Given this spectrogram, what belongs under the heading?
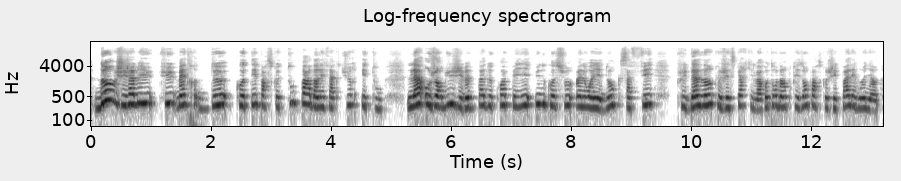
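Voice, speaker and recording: Nasal woman with a head cold. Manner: drops to a soft, low voice for quick asides. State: stuffy nose from a cold. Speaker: YouTuber reading a viewer's letter. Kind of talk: reading a letter aloud with casual commentary.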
